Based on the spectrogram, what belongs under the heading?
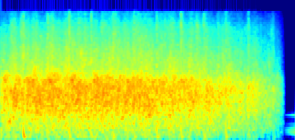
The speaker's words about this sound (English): Thank you very much to you for participating and for your questions. And I think they really deserve a huge applause.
